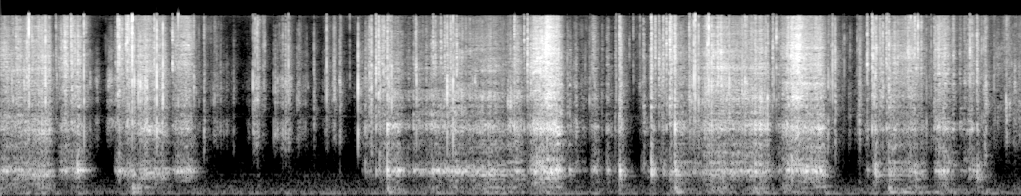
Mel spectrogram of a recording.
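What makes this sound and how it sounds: A knife tip pokes and tears aluminium foil stretched taut over the top of a hollow cup. Bright, crinkly tearing and crackling comes in uneven bursts separated by brief quiet gaps, with almost no low end.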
